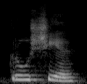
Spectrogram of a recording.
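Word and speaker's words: crucial: का उच्चारण लिखा है प्रोनंसिएशन कैसे होगा क्रुशल क्रू शियल तो सी आई जब होगा तो उसको श पढ़ेंगे क्रुशल time management is अ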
